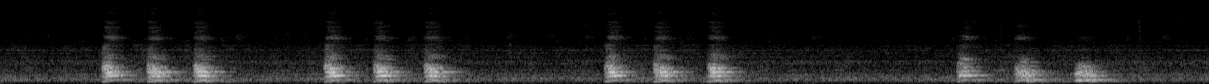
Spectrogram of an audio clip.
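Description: A dog barks in short bursts of three.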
